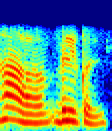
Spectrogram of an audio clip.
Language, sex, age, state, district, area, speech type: Gujarati, female, 18-30, Gujarat, Anand, urban, conversation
